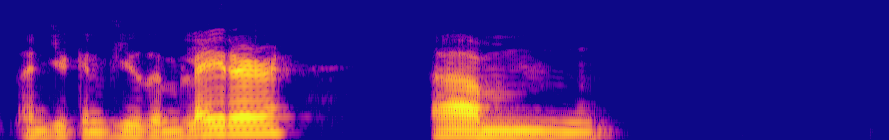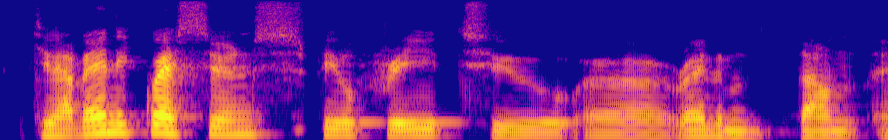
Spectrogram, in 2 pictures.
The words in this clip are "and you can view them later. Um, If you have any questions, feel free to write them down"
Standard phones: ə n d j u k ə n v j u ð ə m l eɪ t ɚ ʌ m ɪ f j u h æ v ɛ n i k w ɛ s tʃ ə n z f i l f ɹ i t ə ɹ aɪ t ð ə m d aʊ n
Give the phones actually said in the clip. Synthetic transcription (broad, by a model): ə n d j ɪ k ə n v j u ð ə m l eɪ t ɚ ʌ m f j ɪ v ɛ n i k w ɛ s tʃ ə n z f i l f ɹ i t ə ɹ aɪ t ð ə m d aʊ n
